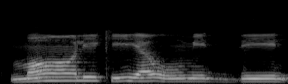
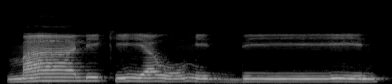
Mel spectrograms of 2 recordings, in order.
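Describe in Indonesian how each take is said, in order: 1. Bunyi m dan vokal setelahnya terdengar tebal. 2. Bunyi m dan vokal setelahnya terdengar nipis. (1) "Jangan baca" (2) "Baca dengan"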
